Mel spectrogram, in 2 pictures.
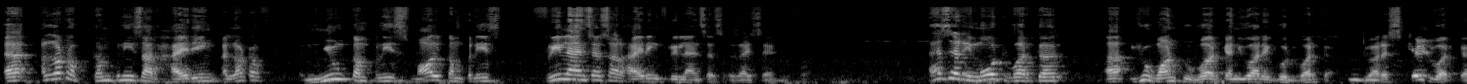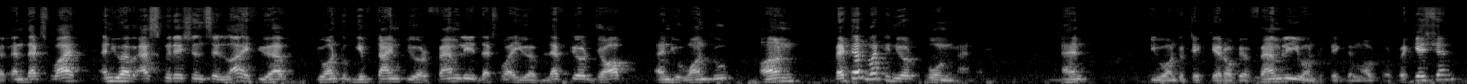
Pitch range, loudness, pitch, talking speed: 125-205 Hz, -25 LUFS, 155 Hz, 195 wpm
